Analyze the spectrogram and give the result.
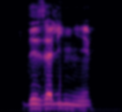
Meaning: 1. "to make uneven (ranks of soldiers)" 2. to fall out of the ranks
- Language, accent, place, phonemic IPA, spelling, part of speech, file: French, France, Lyon, /de.za.li.ɲe/, désaligner, verb, LL-Q150 (fra)-désaligner.wav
